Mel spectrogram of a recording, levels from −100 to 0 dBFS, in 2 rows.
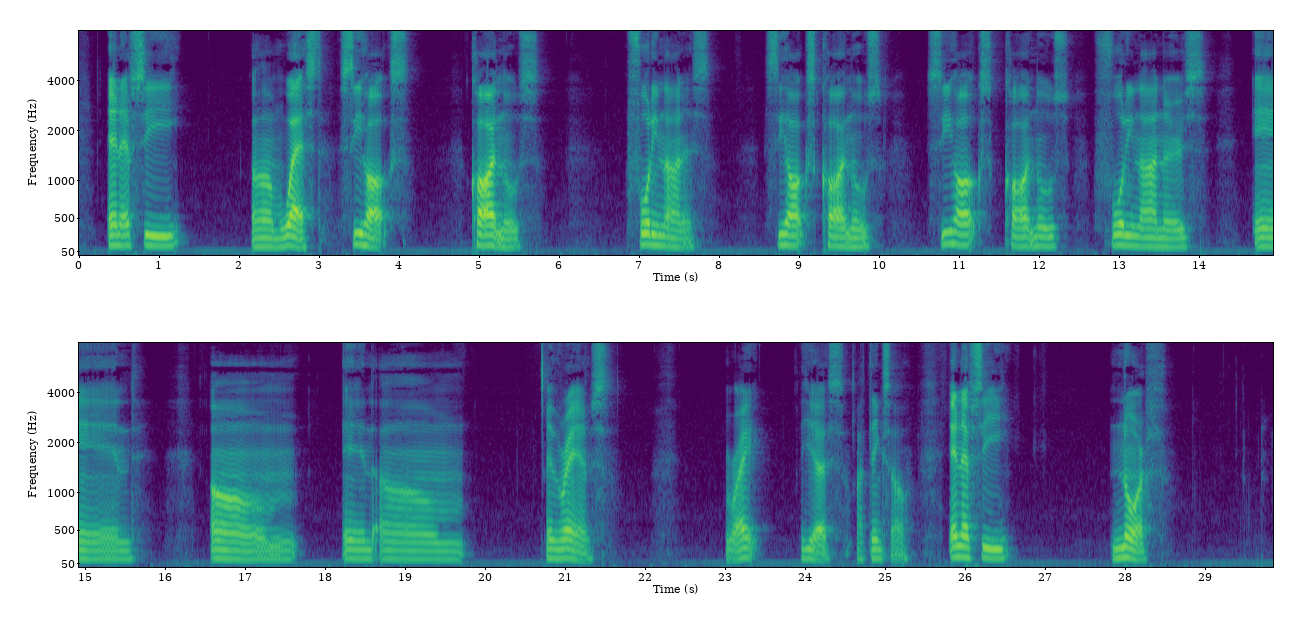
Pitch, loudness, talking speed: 105 Hz, -24 LUFS, 50 wpm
